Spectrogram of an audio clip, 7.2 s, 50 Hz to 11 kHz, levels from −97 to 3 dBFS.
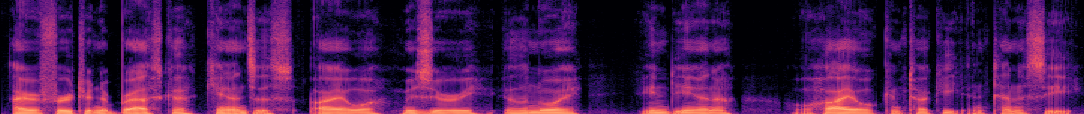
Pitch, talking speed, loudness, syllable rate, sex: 100 Hz, 110 wpm, -19 LUFS, 5.0 syllables/s, male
